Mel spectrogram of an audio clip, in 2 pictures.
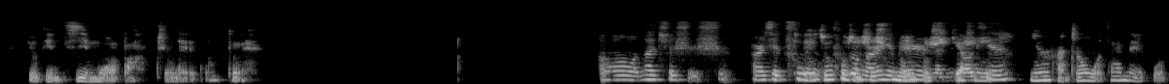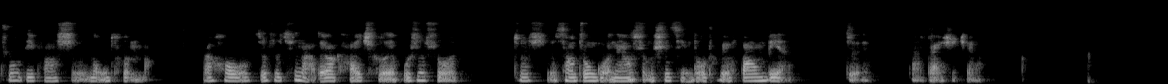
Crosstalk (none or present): present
